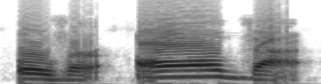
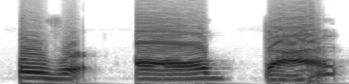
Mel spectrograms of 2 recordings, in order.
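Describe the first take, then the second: First: Slow, louder Over all that falling firmly; grand confirmation. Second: Slow, louder Over all that? rising; wondering question. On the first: King to the little prince, slow firm reply. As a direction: settle it with royal certainty. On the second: Little prince to king, slow awed question. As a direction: draw out the question in awe. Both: A narrator's reading.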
